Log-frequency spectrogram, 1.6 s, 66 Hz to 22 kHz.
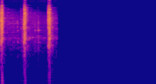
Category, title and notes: Sound effects > Other mechanisms, engines, machines
Ratchet strap-2
clicking, crank, machine, machinery, mechanical, ratchet, strap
